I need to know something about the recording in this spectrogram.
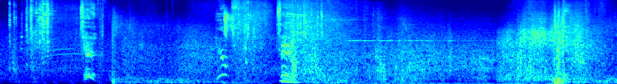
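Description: Wind blows hard through a snowstorm.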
